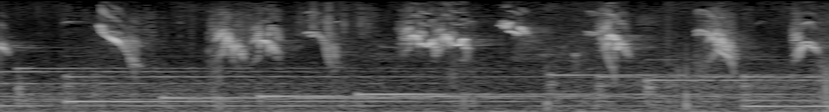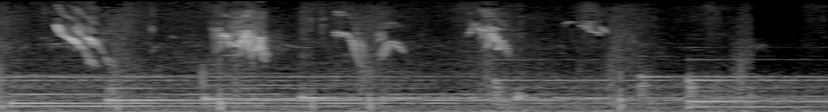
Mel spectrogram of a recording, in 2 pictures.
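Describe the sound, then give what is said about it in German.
Two startled sparrows chirp in quick, repeated bursts from a tree in the evening, fairly loud, over a steady layer of sustained, droning tones in the background. No one speaks. “Aber die zwei fliegen schnell hoch auf einen Baum und beschweren sich mit lautem Zwitschern über die abendliche Störung.”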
